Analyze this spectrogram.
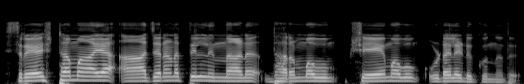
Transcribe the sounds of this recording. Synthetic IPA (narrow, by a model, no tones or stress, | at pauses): ɕre̞ːʂʈʰɐmaːjɐʔaːt͡ɕɐɾɐɳɐt̪ːilninːaːɳɨd̪ʱɐrmɐʋumkʂe̞ːmɐʋumuɽɐle̞ɽukːunːɐðɨ̰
